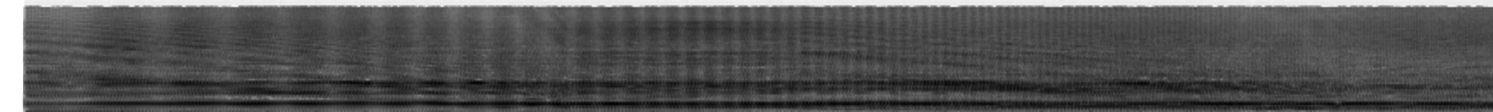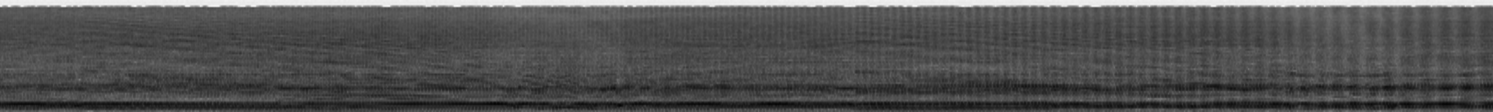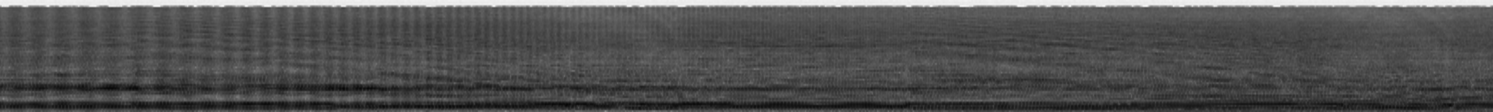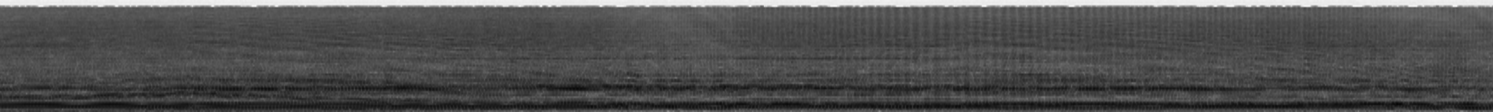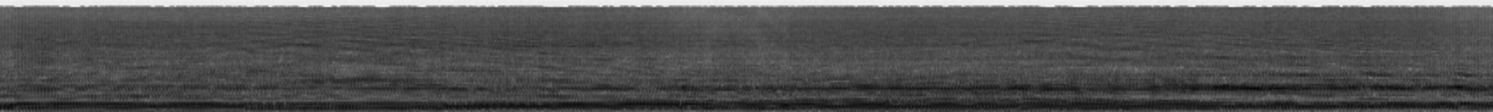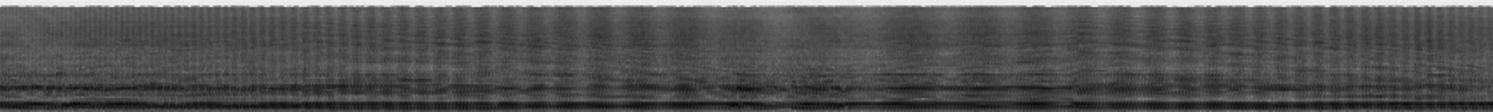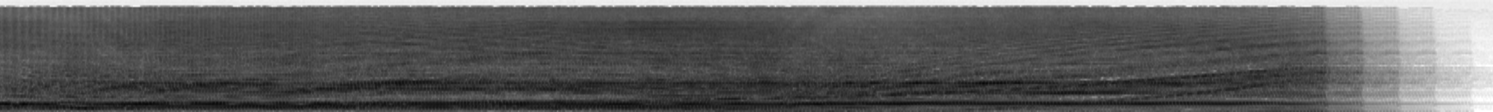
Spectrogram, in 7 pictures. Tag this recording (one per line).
ambience
ambient
atmos
background-sound
riser
soundscape
sythesized
white-noise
